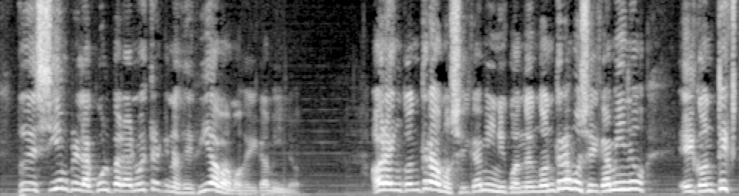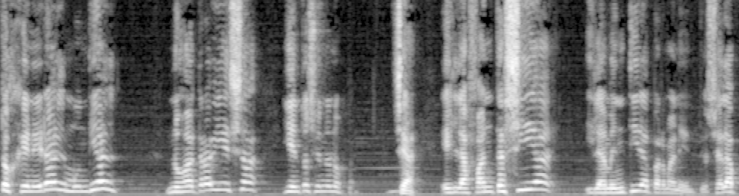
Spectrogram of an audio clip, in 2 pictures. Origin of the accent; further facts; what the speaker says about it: Chivilcoy, Buenos Aires Province, Argentina; also born or lived in La Plata; Yo vengo de Chivilcoy, pero antes de estar en Chivilcoy, del lugar donde soy originario, tuve 35 años viviendo en La Plata y trabajando en Quilmes Judicial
